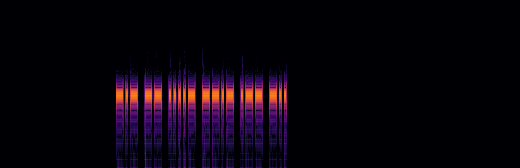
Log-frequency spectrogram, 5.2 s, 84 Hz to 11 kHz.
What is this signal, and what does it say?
Morse code, heard as a keyed tone, about 50 wpm, 700 Hz. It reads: KM4QWD
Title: USA Call Signs - 6 Characters - Repeated 3x - 50wpm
